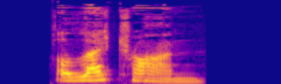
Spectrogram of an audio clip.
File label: "electron", English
